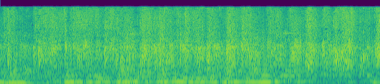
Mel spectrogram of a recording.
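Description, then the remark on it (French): A crowd applauds loudly and steadily, dense clapping filling the whole stretch without fading, with a low murmur of voices mixed in beneath it. “D'ailleurs, on va, on va, on, pour applaudir.”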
